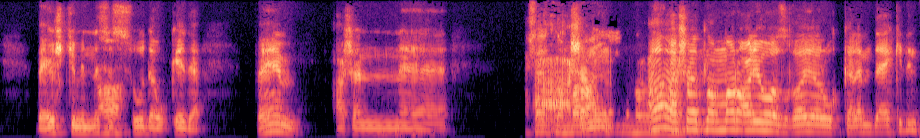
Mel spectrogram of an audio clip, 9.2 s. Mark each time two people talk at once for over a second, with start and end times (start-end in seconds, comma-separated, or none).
5.3-6.9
